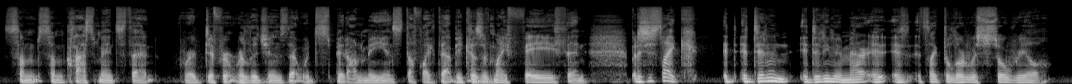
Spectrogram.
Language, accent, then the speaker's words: English; Las Palmas, Canary Islands, Spain; growing up in Spain, the school that I went to, it was called the American School of Las Palmas.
